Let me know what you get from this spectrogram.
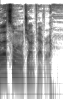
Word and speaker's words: Favreau: Favreau, is that how you pronounce his name? – Favreau, yeah.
